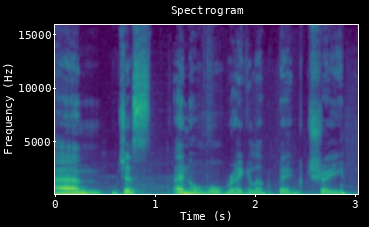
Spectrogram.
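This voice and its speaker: A man speaks with music playing in the background. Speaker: gaming youtuber. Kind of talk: gameplay commentary voiceover.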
